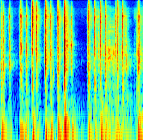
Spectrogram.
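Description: Keystrokes clatter across a PC computer keyboard in quick irregular bursts with short pauses, close and clear with no talking.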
